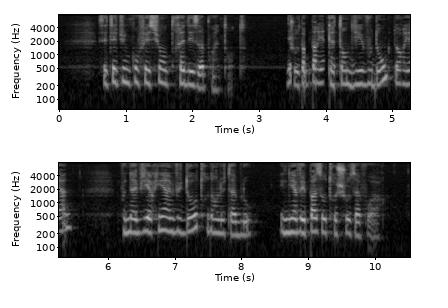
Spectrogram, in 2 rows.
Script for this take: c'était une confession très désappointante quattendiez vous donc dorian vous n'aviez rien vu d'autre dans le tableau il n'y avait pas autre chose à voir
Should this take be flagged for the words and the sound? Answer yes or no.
yes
